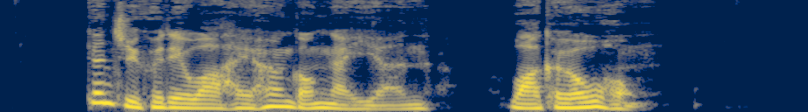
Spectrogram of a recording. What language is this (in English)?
Cantonese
